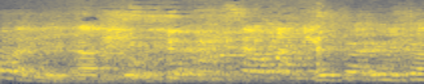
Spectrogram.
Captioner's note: laughter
